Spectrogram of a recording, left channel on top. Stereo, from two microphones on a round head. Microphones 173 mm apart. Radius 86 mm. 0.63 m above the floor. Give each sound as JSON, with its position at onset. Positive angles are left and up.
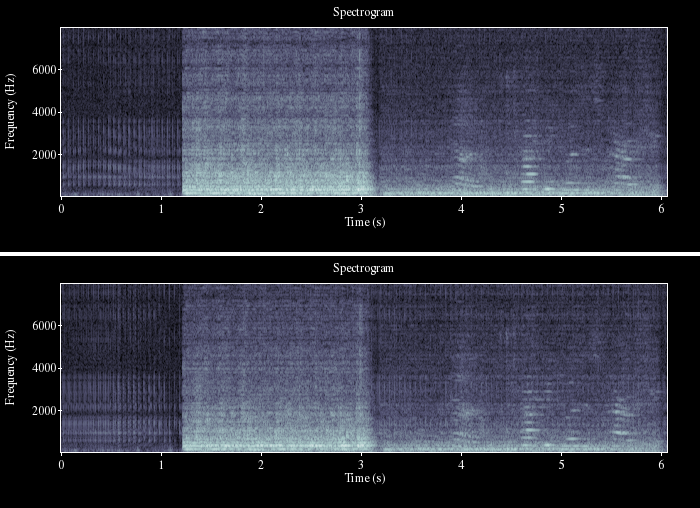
{"t": 1.2, "sound": "boiling", "side_deg": 25, "distance_m": 1.1}
{"t": 3.2, "sound": "a child speaking", "side_deg": -20, "distance_m": 1.3}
